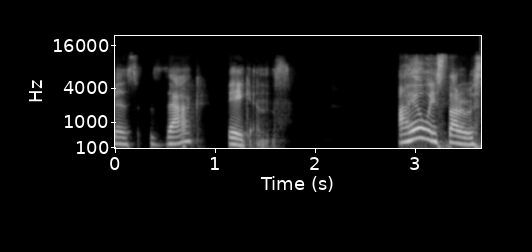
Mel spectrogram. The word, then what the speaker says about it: Bagans: I did hear people say it like that. I hear it like that all the time. I was like, Bagans. Like, did you like what? So I just thought that was interesting. Like, oh, apparently everyone says his name wrong.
